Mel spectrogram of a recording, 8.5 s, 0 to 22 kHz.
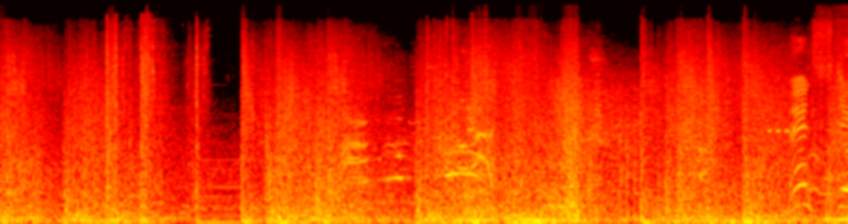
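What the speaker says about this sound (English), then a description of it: "And you will see the little grenade droplets there causing explosions." Bursts of rapid gunfire from the KerBLASTER legendary assault rifle in Borderlands 2 and booming grenade explosions repeat throughout, with mechanical clicks and bright whooshing effects in between, a game-like mix of weapon sounds.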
